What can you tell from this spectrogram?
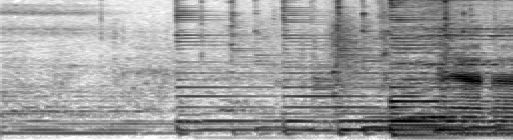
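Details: Gentle acoustic guitar music begins after a quiet opening, with sustained plucked notes and no animal sounds.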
